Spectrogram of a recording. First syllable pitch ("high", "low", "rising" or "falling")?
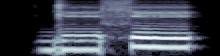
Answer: low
